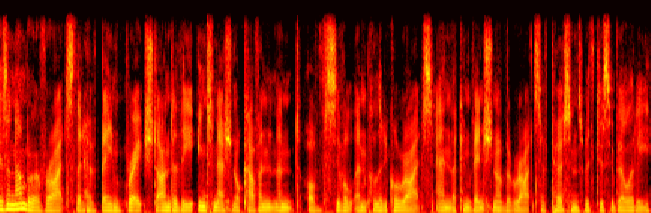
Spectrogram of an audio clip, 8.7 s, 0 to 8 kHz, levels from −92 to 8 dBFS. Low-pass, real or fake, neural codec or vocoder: 7.2 kHz; fake; codec, 16 kHz, 16 kbps, FunCodec, trained on LibriTTS, 50 frames a second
